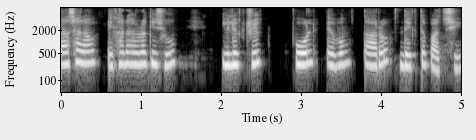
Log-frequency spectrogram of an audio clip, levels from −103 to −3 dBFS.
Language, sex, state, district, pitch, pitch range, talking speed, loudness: Bengali, female, West Bengal, Malda, 270 Hz, 250-280 Hz, 130 wpm, -19 LUFS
